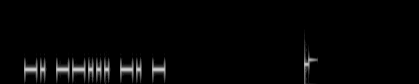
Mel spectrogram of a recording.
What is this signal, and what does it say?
Morse code, heard as a keyed tone, about 30 wpm, 700 Hz. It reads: N7NT
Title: K1USN SST QSO Practice - 30wpm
